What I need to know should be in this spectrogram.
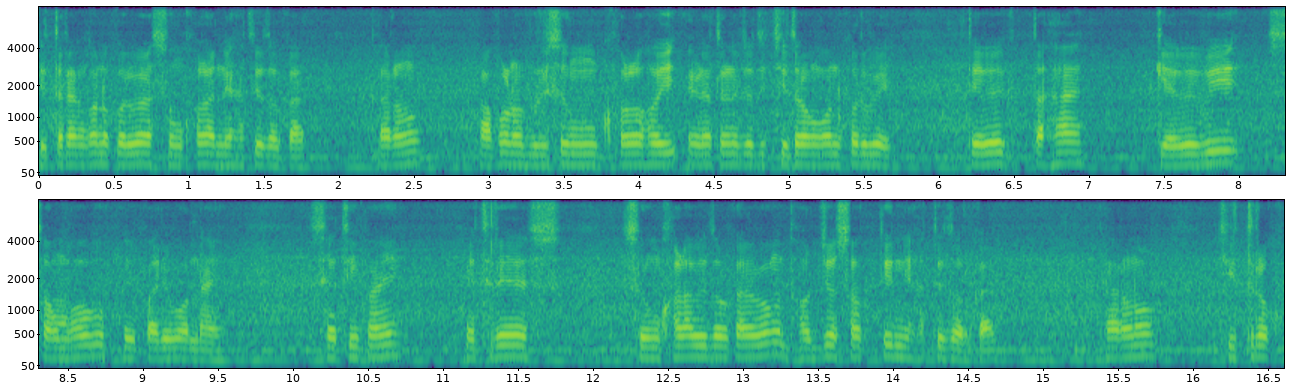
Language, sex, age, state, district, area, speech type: Odia, male, 18-30, Odisha, Subarnapur, urban, spontaneous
